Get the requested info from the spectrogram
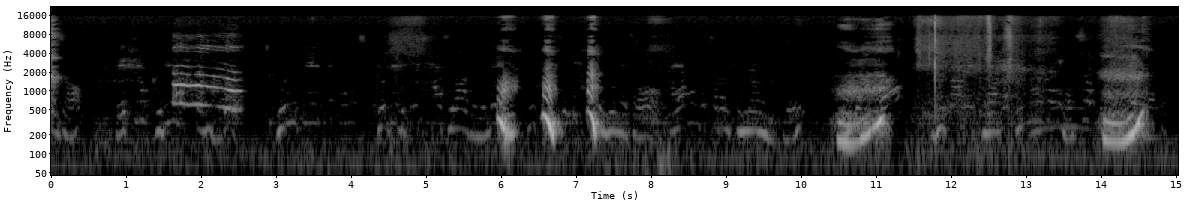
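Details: Indoor cat reacting with curiosity to strange noises its owner makes; one descending, harmonic-rich meow near two seconds, set among the person's odd squeaks, babbling and swooping vocal sounds that dominate the rest of the room recording.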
